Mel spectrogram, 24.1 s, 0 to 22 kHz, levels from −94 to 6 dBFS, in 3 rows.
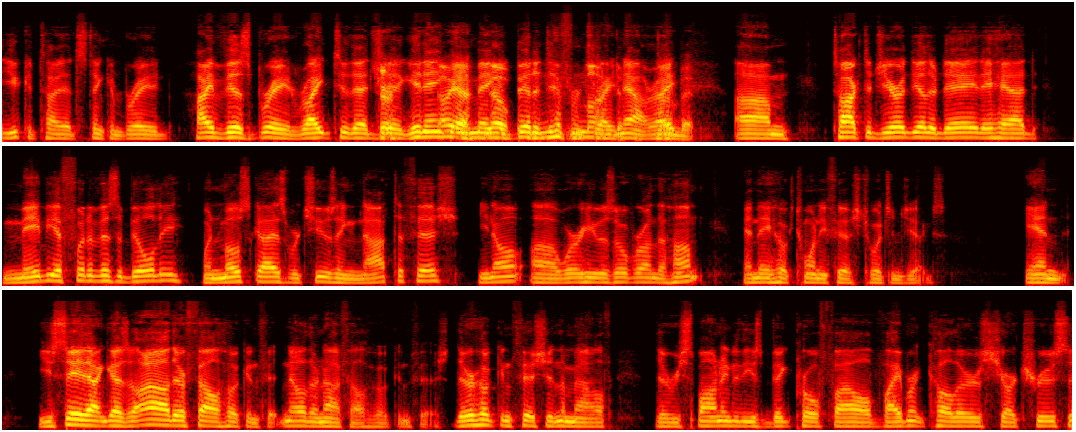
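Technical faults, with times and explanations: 5.07 s, 13.19 s, 20.39–20.53 s and 22.19–22.29 s, lost packet rebuilt from error correction: with no gap, the speech turns briefly rough and noisy, once for about 20 ms after "difference right now right", once for about 20 ms between "was over on the" and "and they hooked", once for 80 ms, and once for 60 ms after "responding to these big". Each missing stretch was filled from a low-bitrate backup copy carried in the following packet, so it plays coarser than the surrounding audio.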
